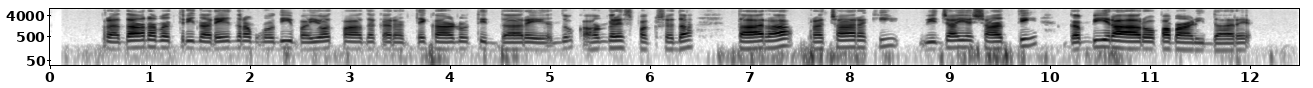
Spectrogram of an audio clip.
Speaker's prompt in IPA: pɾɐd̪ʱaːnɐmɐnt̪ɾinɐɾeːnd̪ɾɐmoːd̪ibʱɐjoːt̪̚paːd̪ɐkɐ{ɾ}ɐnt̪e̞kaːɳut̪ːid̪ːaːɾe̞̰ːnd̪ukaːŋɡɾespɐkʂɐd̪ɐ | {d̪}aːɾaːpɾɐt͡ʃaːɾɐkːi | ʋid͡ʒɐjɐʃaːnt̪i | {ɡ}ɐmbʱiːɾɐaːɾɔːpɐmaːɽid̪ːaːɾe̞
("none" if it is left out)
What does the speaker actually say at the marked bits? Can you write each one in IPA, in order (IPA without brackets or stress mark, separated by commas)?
ɾ, t̪, ɡ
